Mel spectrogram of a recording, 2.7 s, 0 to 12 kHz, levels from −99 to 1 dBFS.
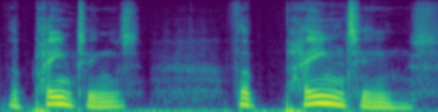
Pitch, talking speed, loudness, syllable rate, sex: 130 Hz, 65 wpm, -16 LUFS, 3.1 syllables/s, male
